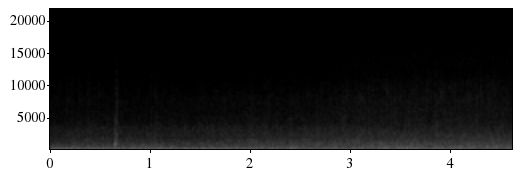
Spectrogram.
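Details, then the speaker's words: 1966 Corvair Turbo with newly fitted Mikuni carb, basically cold start at about 59°F, alternator over 14 volts: steady even low rumble with no knocks or misses, settled idle right on 1000 rpm; idling smoothly. "Let's see if she'll idle on her own now. Look at that, right on 1000."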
